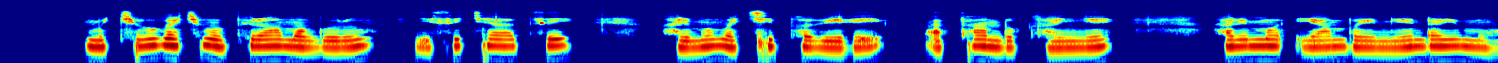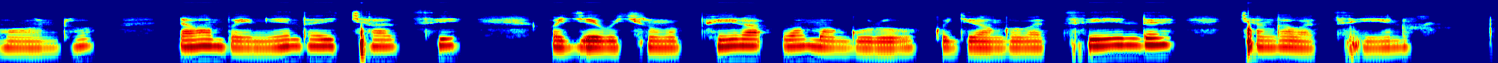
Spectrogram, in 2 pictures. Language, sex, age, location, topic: Kinyarwanda, female, 25-35, Nyagatare, government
